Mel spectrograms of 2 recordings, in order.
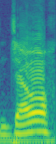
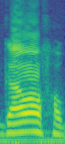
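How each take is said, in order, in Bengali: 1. শব্দটি j ধ্বনি দিয়ে শুরু হয়। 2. শব্দটি hard g ধ্বনি দিয়ে শুরু হয়।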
